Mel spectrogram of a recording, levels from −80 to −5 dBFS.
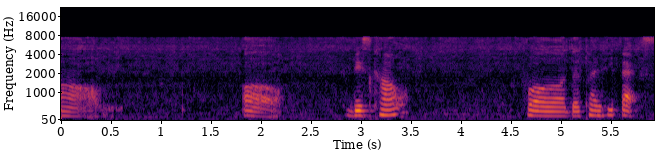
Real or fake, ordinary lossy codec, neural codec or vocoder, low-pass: fake; none; codec, 16 kHz, 4 kbps, X-Codec, WavLM features, trained on Multilingual LibriSpeech; none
